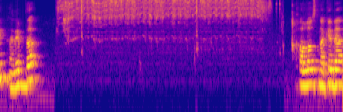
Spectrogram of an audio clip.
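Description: A handheld milk frother whirs steadily in liquid.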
